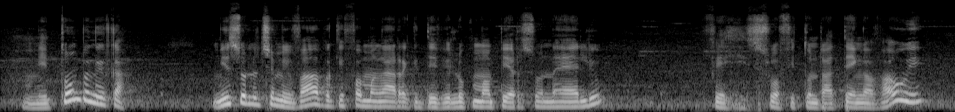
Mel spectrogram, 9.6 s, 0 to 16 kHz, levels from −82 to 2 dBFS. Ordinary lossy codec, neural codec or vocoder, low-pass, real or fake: none; none; 14.4 kHz; real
